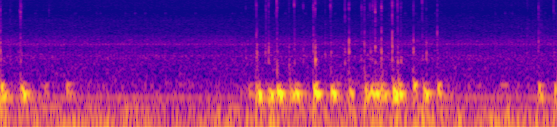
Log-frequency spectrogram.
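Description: Fingertips type on the plastic keys of a laptop keyboard, producing soft, irregular clicks that are sparse at first and then come in a quicker burst in the middle of the clip. Each keystroke is a short, dull tap with little ring, heavy in low tones, over a faint steady hum.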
